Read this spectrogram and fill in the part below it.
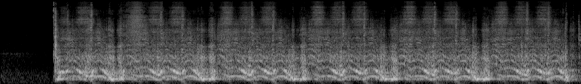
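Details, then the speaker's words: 1982 Plymouth TC3 (Horizon), unrun for 32 years, first start attempt with fuel added: laboured, uneven slow cranking that never catches; owner suspects it is not spinning fast enough or was given too much gas, timing possibly off. "I don't know if it's spinning fast enough I might have put way too much gas in there too"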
